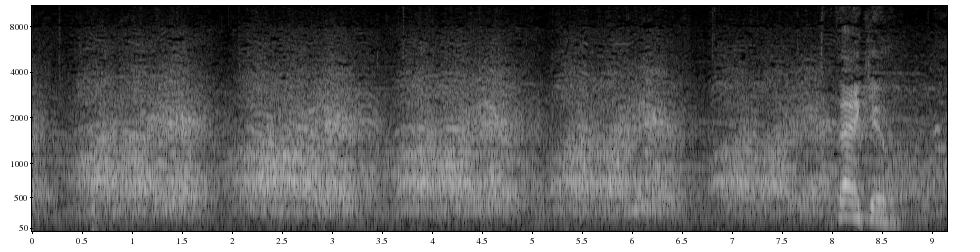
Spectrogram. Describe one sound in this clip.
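A large outdoor crowd cheers and chants in rhythmic waves.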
